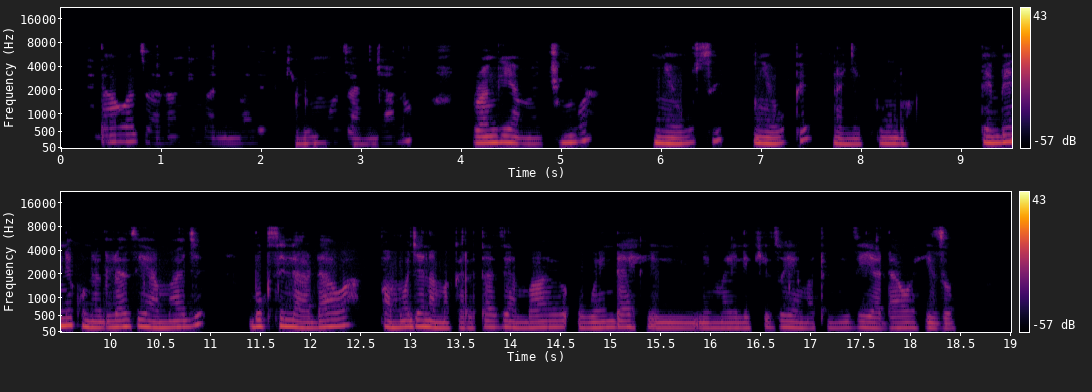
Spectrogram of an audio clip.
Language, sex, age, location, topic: Swahili, female, 25-35, Nakuru, health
